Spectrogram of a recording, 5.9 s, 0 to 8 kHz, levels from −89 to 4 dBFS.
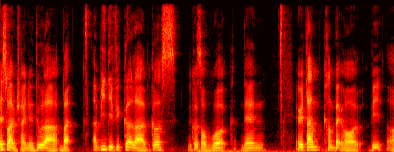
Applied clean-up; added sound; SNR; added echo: none; Boom; 20 dB; none.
